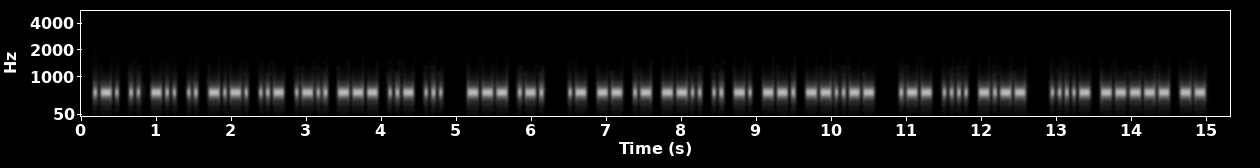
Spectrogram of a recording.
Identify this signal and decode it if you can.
Morse code, heard as a keyed tone, about 25 wpm, 600 Hz. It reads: RIDICULOUS OR AMAZING, WHY 40M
